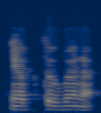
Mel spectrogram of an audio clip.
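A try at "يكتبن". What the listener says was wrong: enggak. Yaktuban. Jadi sukun. Nah, ini namanya khafifah. Nun taukid khafifah. Ringan. Nah, sakilah itu berharokat. Yaktuban, na. Tasydid berharokat. Kemudian kalau khafifah itu dijadikan sukun saja. Yaktuban. Itu nun taukid khafifah.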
